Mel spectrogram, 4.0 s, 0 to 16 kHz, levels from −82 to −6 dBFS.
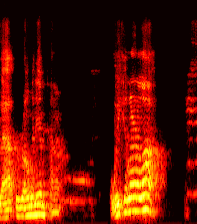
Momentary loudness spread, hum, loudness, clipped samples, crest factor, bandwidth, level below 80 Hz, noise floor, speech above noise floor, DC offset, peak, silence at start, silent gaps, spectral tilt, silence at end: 22 LU; none; -23 LUFS; under 0.1%; 16 dB; 11.5 kHz; -62 dBFS; -54 dBFS; 32 dB; under 0.1%; -8 dBFS; 0 s; none; -6.5 dB/octave; 0 s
